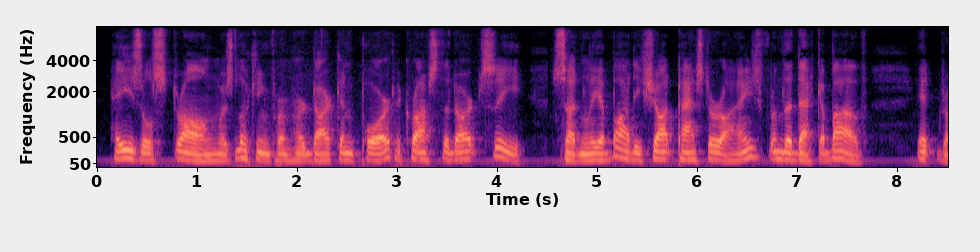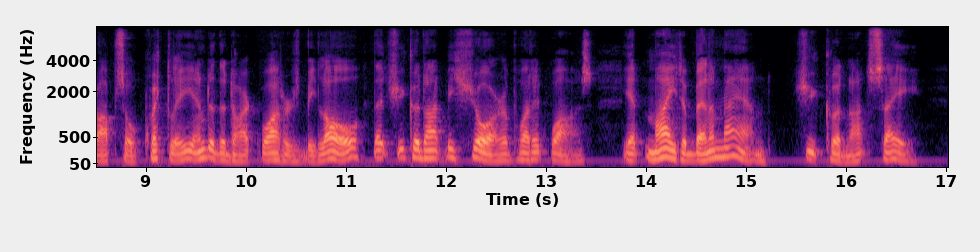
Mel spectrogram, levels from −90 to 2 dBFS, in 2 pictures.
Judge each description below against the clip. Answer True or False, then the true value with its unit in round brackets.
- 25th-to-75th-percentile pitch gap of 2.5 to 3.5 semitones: False (3.9 semitones)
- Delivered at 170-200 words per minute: True (180 wpm)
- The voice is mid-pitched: False (100 Hz)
